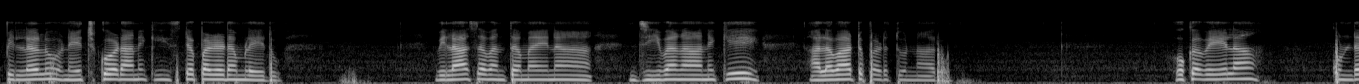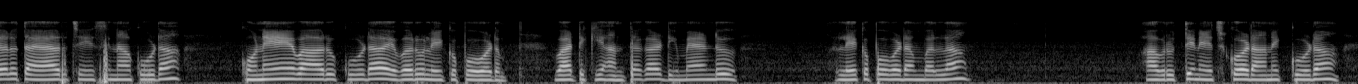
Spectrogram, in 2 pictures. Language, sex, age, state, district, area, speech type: Telugu, female, 18-30, Telangana, Suryapet, urban, spontaneous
